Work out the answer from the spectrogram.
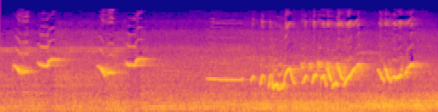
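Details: White-rumped shama, aimed at young wild-caught birds and those just past the spotted juvenile stage: a few sharp whistled slurs, then a long flat whistle breaking into a rapid run of warbled, zigzagging notes.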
